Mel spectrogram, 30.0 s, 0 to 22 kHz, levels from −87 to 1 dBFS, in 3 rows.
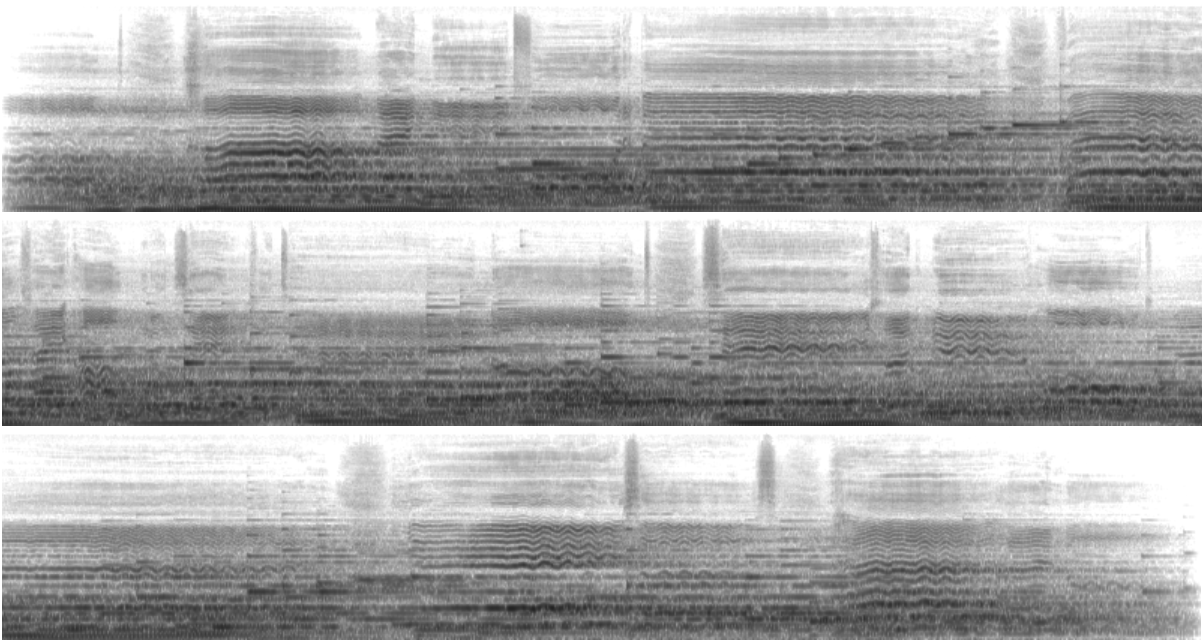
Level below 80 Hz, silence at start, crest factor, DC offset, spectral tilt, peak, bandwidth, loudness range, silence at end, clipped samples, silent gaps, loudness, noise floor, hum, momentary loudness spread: -26 dBFS; 0.1 s; 16 dB; under 0.1%; -6 dB/octave; -2 dBFS; 16.5 kHz; 3 LU; 0.25 s; under 0.1%; none; -18 LUFS; -39 dBFS; none; 7 LU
